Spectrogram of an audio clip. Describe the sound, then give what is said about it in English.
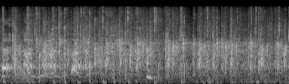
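Steady applause fills the whole stretch, a dense, even patter of many quick claps without pause, fairly loud and consistent from start to finish with no voices breaking through. “I just want to applaud that.”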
